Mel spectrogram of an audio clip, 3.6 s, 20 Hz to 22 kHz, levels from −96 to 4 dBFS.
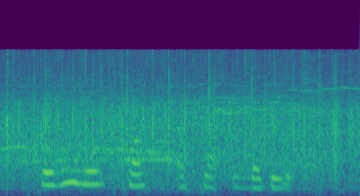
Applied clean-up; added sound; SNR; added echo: none; Applause; -3 dB; none.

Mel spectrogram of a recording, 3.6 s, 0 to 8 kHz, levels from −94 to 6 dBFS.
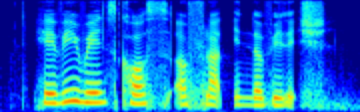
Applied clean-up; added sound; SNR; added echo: none; none; none; none.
